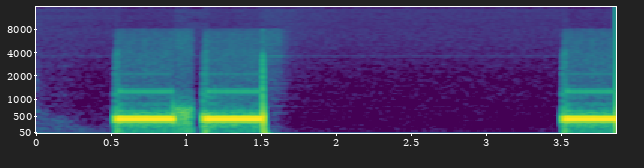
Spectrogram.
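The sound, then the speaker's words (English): An outgoing phone call's ringing tone while calling the caller's mum and dad: a steady electronic double ring, a short pause, then the double ring starting again. It sounds thin and clear, as if through a phone speaker, with no voices. “would you mind putting in my mum's number there? Mum and Dad. Calling now.”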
